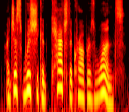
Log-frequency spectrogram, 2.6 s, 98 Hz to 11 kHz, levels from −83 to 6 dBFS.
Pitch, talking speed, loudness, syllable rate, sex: 195 Hz, 210 wpm, -18 LUFS, 4.2 syllables/s, female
